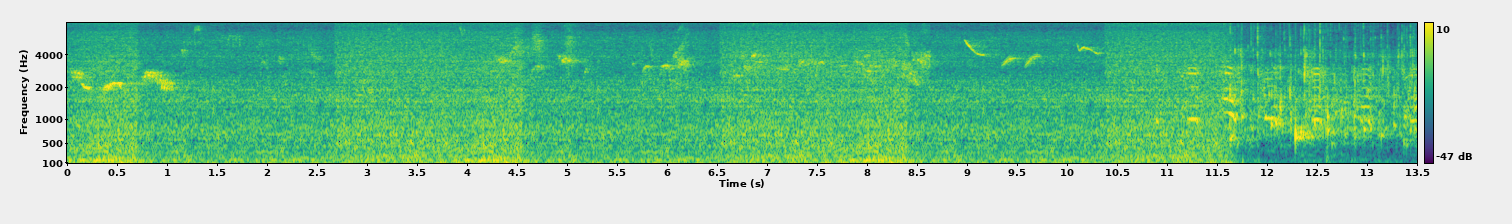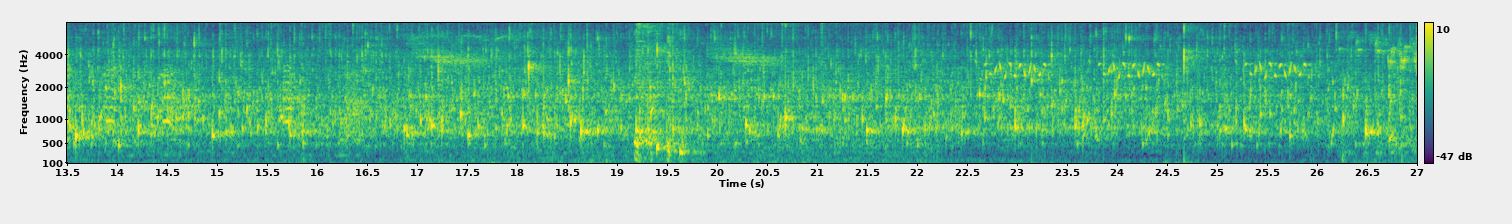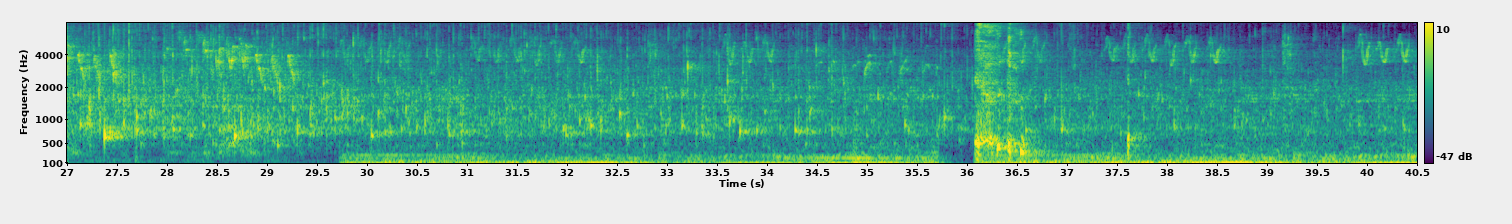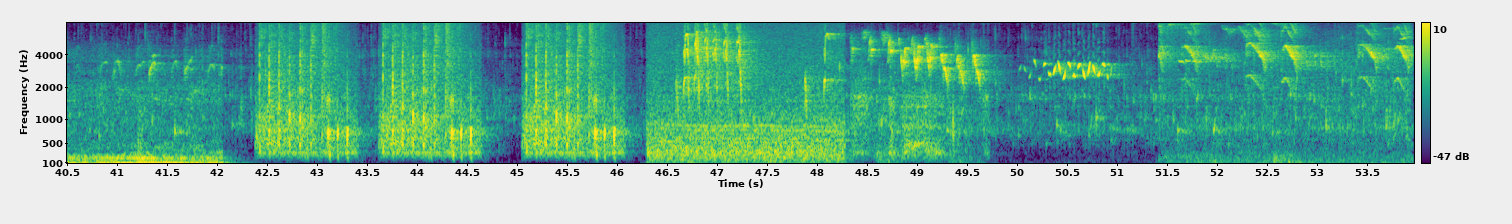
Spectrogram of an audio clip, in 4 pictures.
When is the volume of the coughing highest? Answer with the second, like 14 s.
36 s.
